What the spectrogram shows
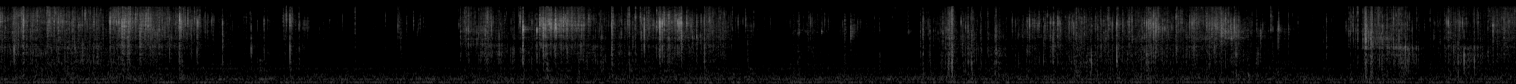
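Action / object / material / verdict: scrape / rolled soap curls / soap / none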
